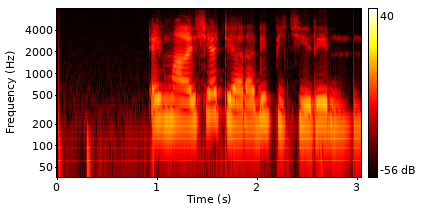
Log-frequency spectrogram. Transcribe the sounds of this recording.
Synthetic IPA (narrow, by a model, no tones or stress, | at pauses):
ʔɪŋmalajsiad̪̥i̤aɾanib̥i̤̥t͡ʃiɾɪn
